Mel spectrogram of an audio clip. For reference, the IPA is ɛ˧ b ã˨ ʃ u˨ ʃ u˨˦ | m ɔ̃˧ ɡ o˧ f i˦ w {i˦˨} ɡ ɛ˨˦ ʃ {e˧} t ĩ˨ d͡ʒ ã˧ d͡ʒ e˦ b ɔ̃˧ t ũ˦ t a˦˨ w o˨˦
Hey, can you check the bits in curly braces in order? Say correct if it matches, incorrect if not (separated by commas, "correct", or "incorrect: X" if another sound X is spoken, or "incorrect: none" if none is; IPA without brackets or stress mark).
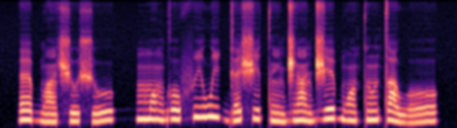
correct, incorrect: i˧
